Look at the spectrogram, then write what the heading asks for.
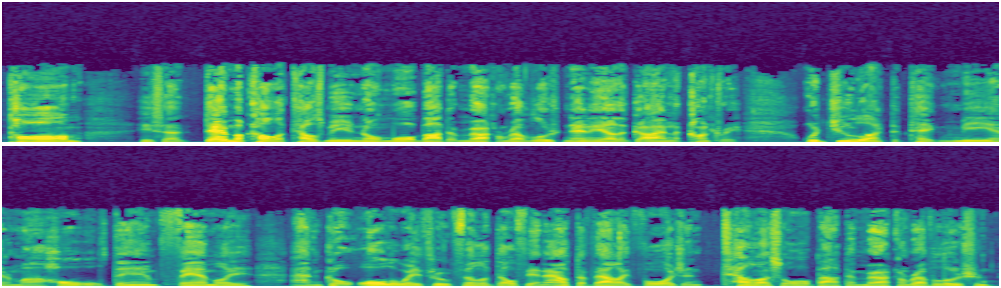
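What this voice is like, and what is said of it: Senator Kennedy's Boston accent impression. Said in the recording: “in his marvelous Boston accent, which you probably get all kinds of letters if I try to imitate it, but I'm going to do it anyway.”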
